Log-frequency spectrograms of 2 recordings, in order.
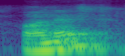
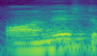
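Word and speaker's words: honest: होनेस्ट नहीं पढ़ेंगे क्या होनेस्ट नहीं पढ़ेंगे इसमें इसको क्या पढ़ेंगे ऑनेस्ट पढ़ते हैं क्या पढ़ते हैं ऑनेस्ट अब इंग्लिश में देखकर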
